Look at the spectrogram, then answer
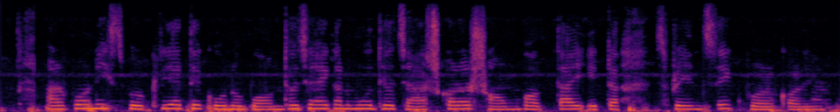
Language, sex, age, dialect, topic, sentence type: Bengali, female, 18-24, Northern/Varendri, agriculture, statement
